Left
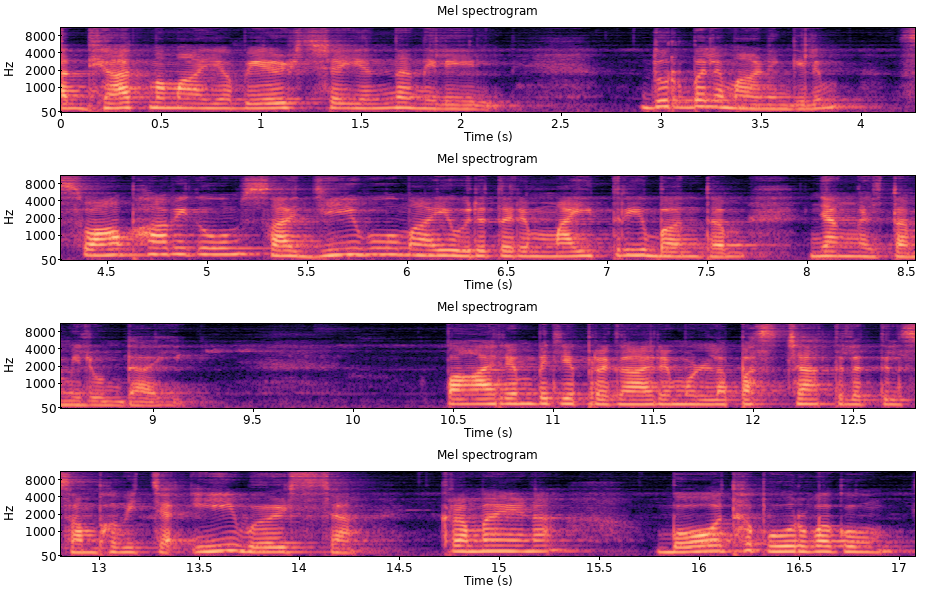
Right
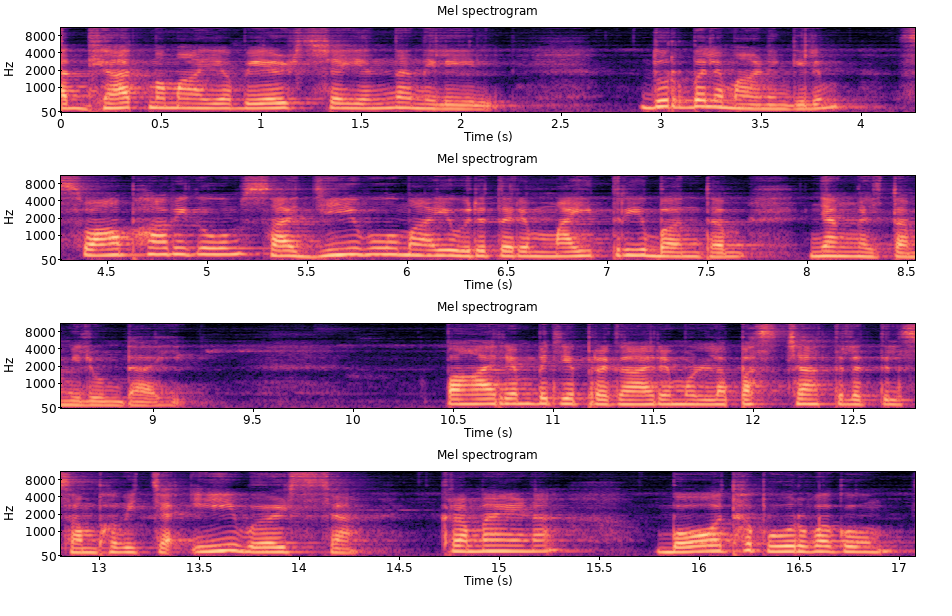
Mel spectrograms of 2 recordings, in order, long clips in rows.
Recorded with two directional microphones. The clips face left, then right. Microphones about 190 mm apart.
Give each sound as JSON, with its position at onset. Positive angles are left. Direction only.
{"t": 0.0, "sound": "speech", "side_deg": -35}
{"t": 10.4, "sound": "speech", "side_deg": -35}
